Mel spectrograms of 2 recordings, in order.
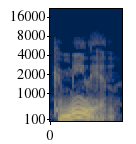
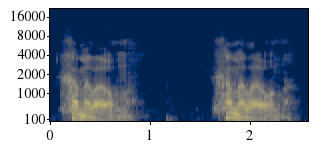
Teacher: we have to put the stress on the first syllable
